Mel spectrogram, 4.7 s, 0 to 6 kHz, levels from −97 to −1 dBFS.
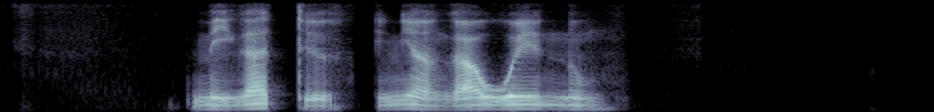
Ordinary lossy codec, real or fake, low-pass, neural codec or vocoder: Opus, 64 kbps; fake; 5.4 kHz; codec, 16 kHz, 0.9 kbps, LongCat-Audio-Codec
